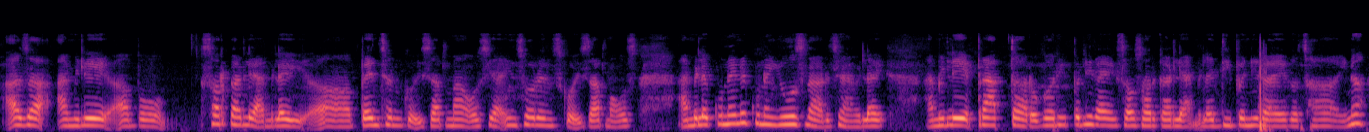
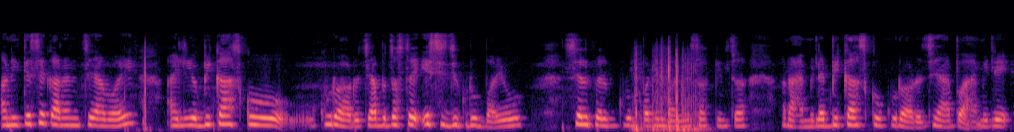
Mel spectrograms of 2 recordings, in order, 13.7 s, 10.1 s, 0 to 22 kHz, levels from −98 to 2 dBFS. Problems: background sounds at intervals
